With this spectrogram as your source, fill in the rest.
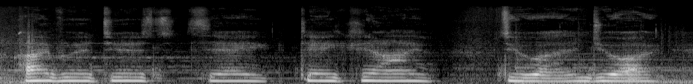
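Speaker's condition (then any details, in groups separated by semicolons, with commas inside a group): ALS; speech onset; about one year since speech onset, daily fatigue; losing clear speech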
